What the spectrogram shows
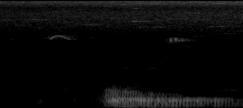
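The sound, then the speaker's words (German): A stomach growls with a low, muffled gurgling rumble that rises halfway through and drags on to the end, quiet, with no talking. “Oh, das hat, hat man das gehört? Das war mein Magen.”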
